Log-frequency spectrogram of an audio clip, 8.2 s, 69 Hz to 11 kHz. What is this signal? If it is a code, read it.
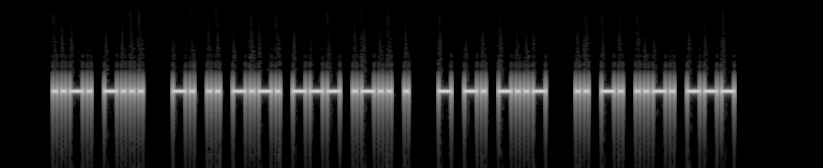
Morse code, heard as a keyed tone, about 28 wpm, 700 Hz. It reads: FB NICOLE TNX INFO
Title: Practice QSO - Exchange 3 - More Info - 28wpm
